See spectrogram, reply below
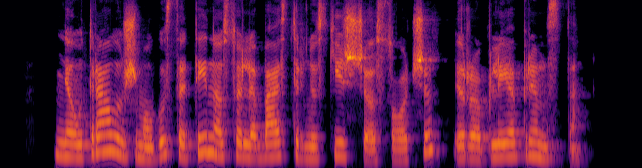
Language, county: Lithuanian, Kaunas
